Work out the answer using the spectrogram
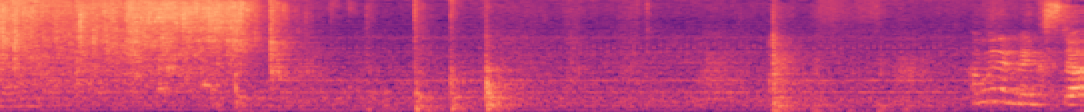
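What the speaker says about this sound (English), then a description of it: "Wash my hands." Water runs from a tap into a sink during handwashing in a home kitchen, a close, steady splash for the first second or so, followed by scattered knocks and bumps.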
